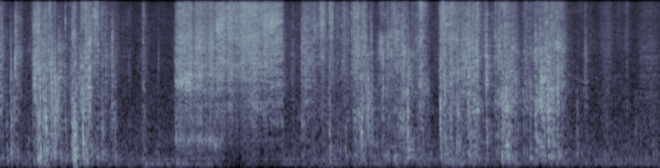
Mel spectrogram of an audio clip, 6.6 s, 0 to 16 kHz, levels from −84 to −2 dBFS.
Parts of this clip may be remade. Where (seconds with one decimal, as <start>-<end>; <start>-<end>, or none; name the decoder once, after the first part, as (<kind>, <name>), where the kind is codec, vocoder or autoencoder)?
1.5-2.5 (codec, SNAC)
